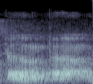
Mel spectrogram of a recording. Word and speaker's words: Bum Bum: boom boom cream so it looks like Brazilian bum bum cream which is for your bum bum and the rest of your bod but it's actually pronounced boom boom so this is infused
